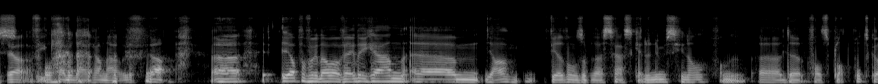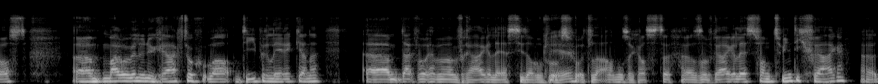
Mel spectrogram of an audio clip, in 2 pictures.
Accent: Leuven, Flanders, Belgium; als Leuvenaar

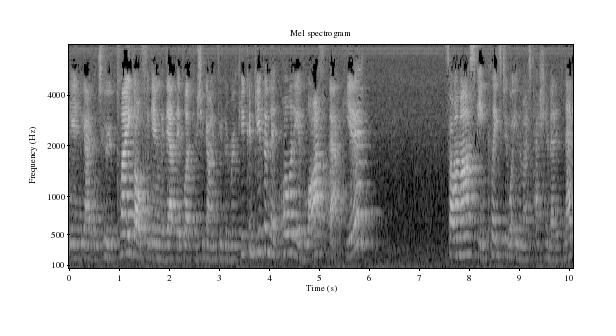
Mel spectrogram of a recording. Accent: Australia; Obviously, I'm from Australia.

